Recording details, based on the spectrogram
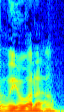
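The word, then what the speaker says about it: Whannell: Yeah, Lee Winnell.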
